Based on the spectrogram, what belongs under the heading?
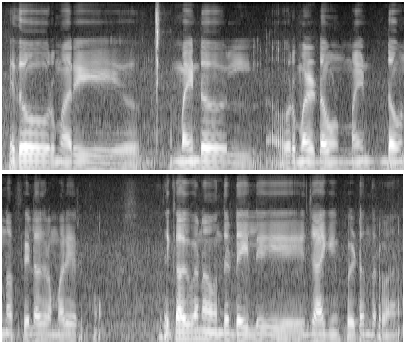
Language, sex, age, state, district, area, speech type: Tamil, male, 18-30, Tamil Nadu, Namakkal, rural, spontaneous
